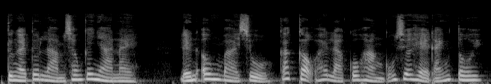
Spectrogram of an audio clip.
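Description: A woman's voice: mid-range voice, animated, fast, warm tone, close to an everyday voice. A woman voicing a brash, defiant young female housemaid in a spoken story. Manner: rude, then pleading.

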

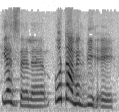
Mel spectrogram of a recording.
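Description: A spirited young Egyptian village girl, high-voiced. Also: very animated, slow pace, heavily acted. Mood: teasing. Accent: Egyptian Arabic. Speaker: Maysoun, heroine. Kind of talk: 1960s-style Egyptian radio drama acting.

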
